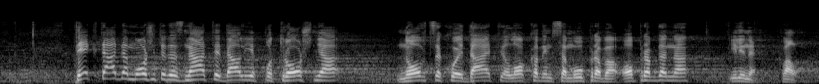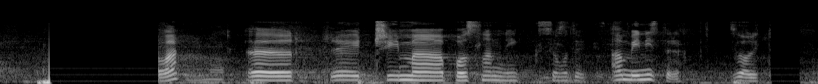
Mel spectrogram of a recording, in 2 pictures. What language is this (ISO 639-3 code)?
srp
